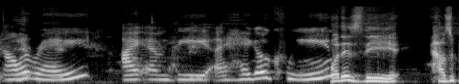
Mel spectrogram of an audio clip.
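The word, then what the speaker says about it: ahegao: I am the Ahego Queen. What is how's it pronounced? Ahego.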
